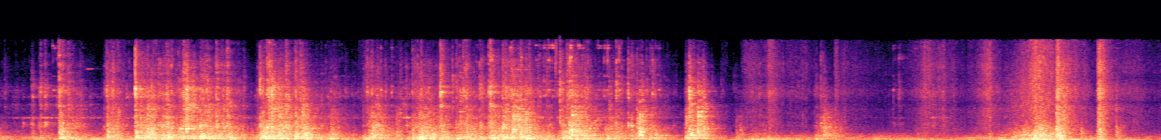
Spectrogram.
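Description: Scraping, rustling and knocking as a large potted tree is shifted in the back of a van. The noise runs in a dense series of short bursts for about five seconds, then one more burst comes near the end.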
